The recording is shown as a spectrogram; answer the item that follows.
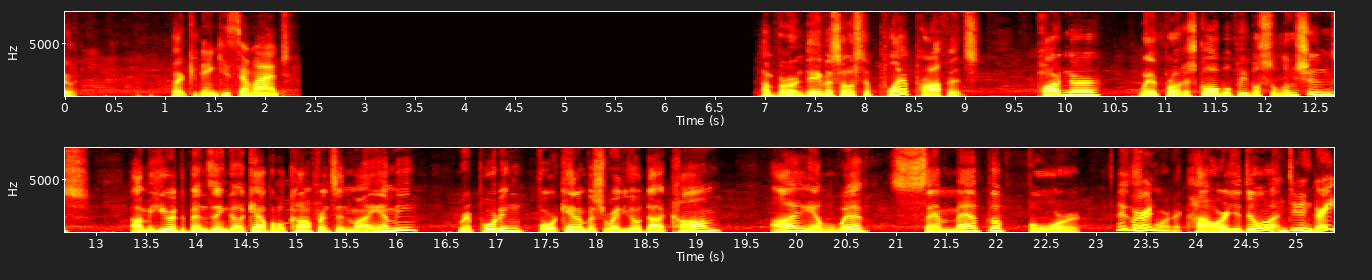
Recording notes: at The Benzinga Cannabis Capital Conference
